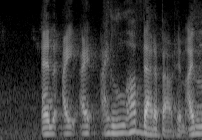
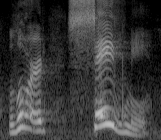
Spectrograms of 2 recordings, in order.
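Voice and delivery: slow, drawn-out cry for rescue; desperate plea; 5 semitones higher, much slower than usual. Acted. Preacher acts out Peter begging the Lord, slow and desperate. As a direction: stretch out each word like a desperate plea. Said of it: "the text says he cried out".

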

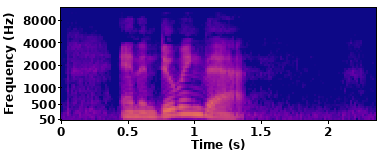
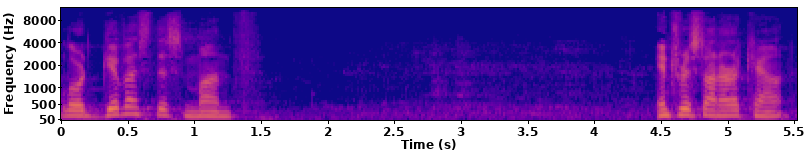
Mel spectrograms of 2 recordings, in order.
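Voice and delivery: mock greedy prayer. Shown as a demonstration.

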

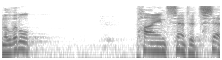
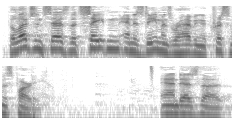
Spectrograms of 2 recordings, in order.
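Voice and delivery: ordinary delivery

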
